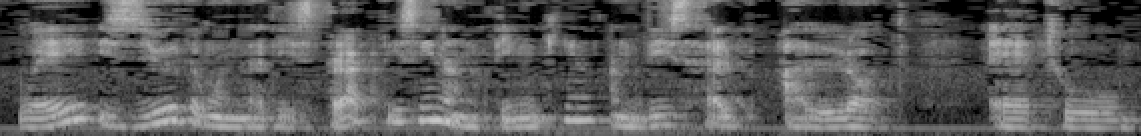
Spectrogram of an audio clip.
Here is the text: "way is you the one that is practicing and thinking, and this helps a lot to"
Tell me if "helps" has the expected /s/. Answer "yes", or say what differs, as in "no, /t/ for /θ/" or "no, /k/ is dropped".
no, /s/ is dropped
